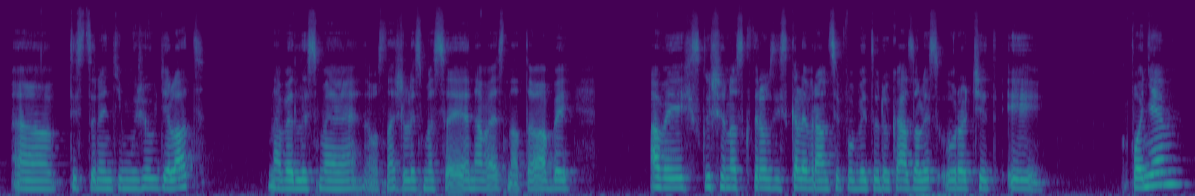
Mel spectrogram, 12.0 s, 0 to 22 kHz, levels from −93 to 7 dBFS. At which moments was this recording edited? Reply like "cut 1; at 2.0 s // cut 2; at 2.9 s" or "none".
none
